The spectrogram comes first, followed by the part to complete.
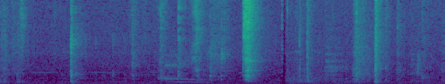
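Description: Clear tape and paper being handled: a few soft clicks and rustles, with one brief louder rasp about two and a half seconds in.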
